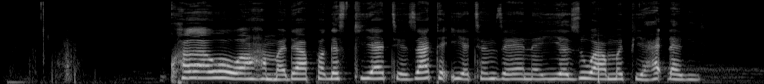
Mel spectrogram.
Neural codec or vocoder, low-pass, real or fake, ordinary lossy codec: vocoder, 48 kHz, 128 mel bands, Vocos; none; fake; none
